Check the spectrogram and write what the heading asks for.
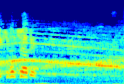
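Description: Civil-defence air-raid siren wailing: one long tone that rises slightly about half a second in and then slowly falls, warning of incoming missiles. A man's voice speaks briefly over it at the start.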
